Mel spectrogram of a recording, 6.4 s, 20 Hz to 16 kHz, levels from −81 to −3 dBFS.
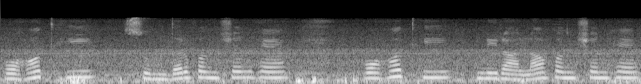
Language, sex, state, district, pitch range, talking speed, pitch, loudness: Hindi, female, Punjab, Fazilka, 185-225 Hz, 95 wpm, 205 Hz, -17 LUFS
